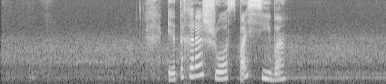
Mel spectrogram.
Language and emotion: Russian, positive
